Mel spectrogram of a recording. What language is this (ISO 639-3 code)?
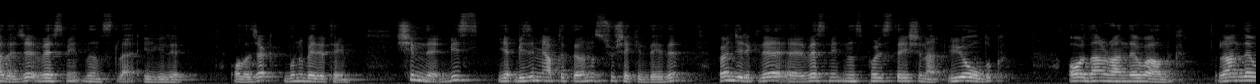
tur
